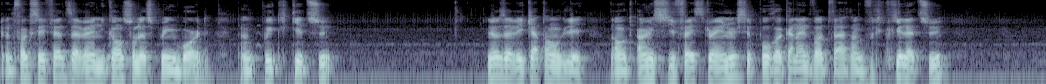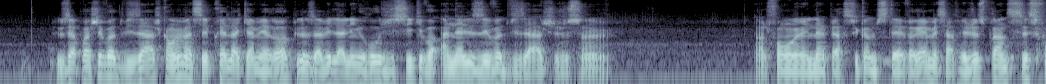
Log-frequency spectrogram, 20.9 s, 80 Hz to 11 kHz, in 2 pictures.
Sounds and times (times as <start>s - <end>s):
Speech: 0.0s - 3.4s, 4.8s - 9.6s, 11.0s - 16.6s, 18.0s - 20.9s.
